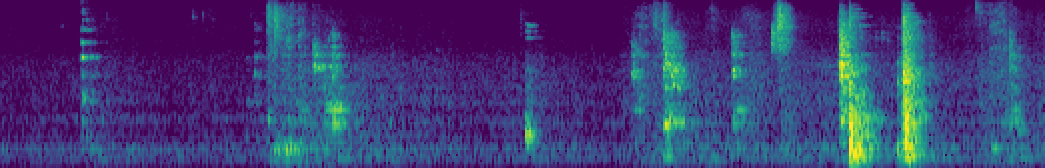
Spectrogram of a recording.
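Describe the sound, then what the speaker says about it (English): Chopped red bell pepper and other ingredients are poured into an Instant Pot for clam chowder, giving a few scattered soft splashes and clunks, then a cluster of louder liquid sloshes near the end, close by. "we are ready to go ahead and pour this into the pot now"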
